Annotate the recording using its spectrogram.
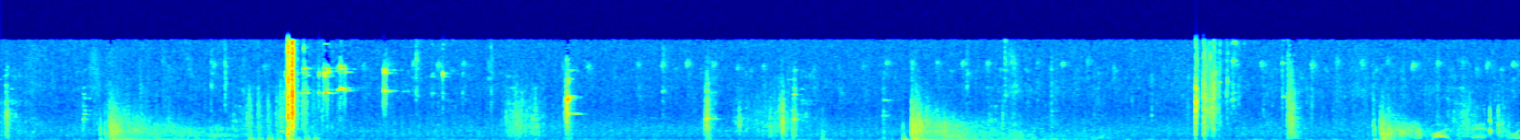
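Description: Gunshots crack with rumbling echoes.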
